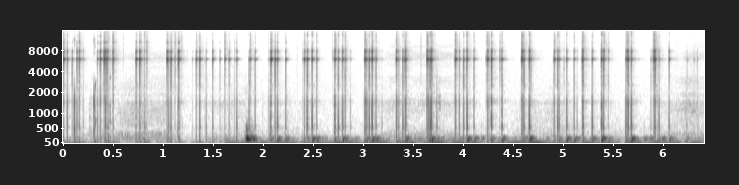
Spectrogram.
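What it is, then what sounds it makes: Glass perfume bottle. Long acrylic nails tap and scratch a clear, thick-walled, rectangular glass perfume bottle with a silver metal cap, close to the microphone. Quick, crisp clicks follow one another in an uneven rhythm, each carrying a short, bright glassy ring high in pitch, with a low steady hum underneath.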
